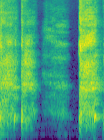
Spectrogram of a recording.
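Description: Three harsh, close coughs, two in quick succession, then a brief pause and a third loud cough.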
